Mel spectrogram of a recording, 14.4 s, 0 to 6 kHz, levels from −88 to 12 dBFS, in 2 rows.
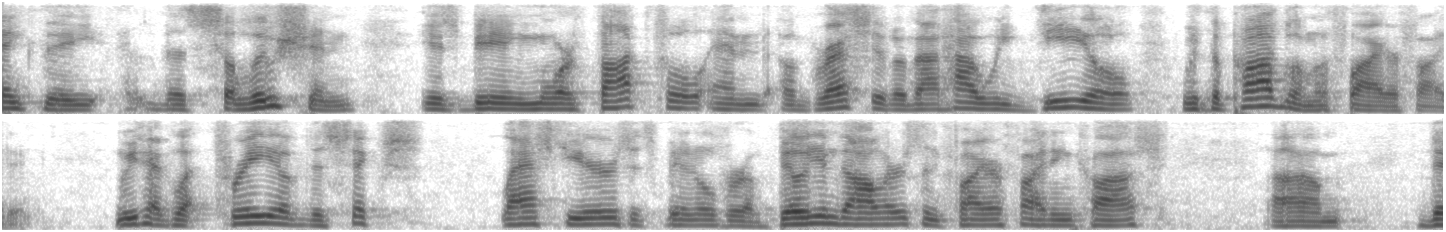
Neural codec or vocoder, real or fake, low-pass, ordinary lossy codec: codec, 16 kHz in and 24 kHz out, 1.1 kbps, FireRedTTS-2 codec; fake; 5.4 kHz; Opus, 32 kbps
